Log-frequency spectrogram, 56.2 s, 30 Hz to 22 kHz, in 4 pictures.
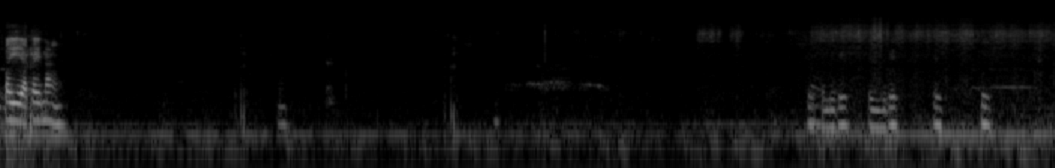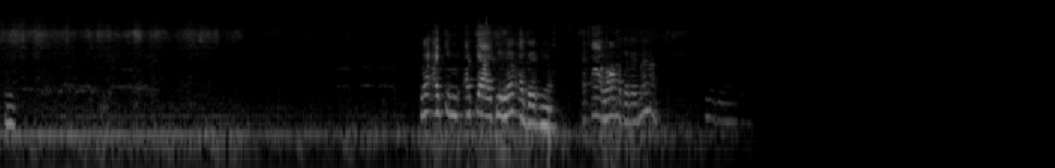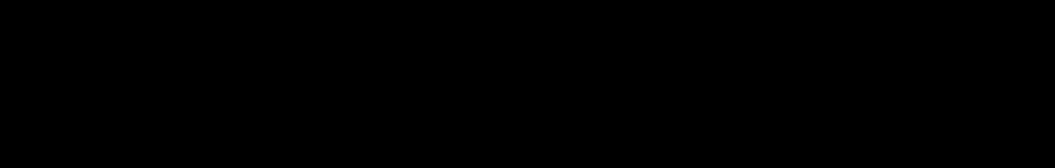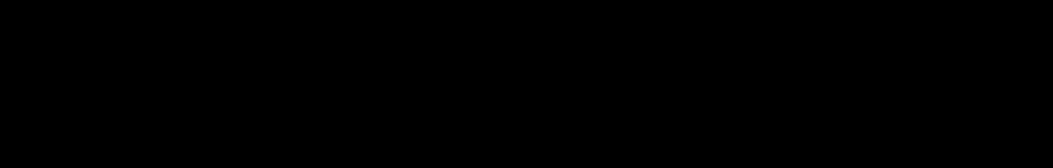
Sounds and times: Speech: 0.0 - 0.9, 10.8 - 13.3, 19.7 - 22.9
Animal: 2.2 - 23.6.

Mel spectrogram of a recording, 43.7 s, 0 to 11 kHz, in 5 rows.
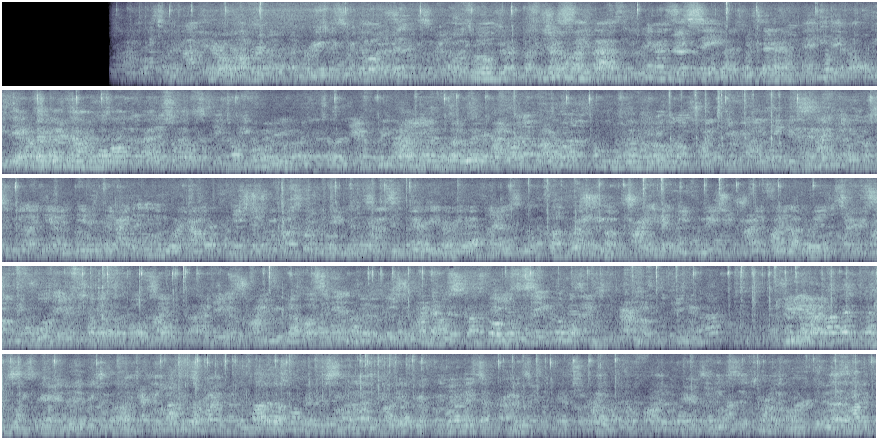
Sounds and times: Speech: 1.1 - 43.7.

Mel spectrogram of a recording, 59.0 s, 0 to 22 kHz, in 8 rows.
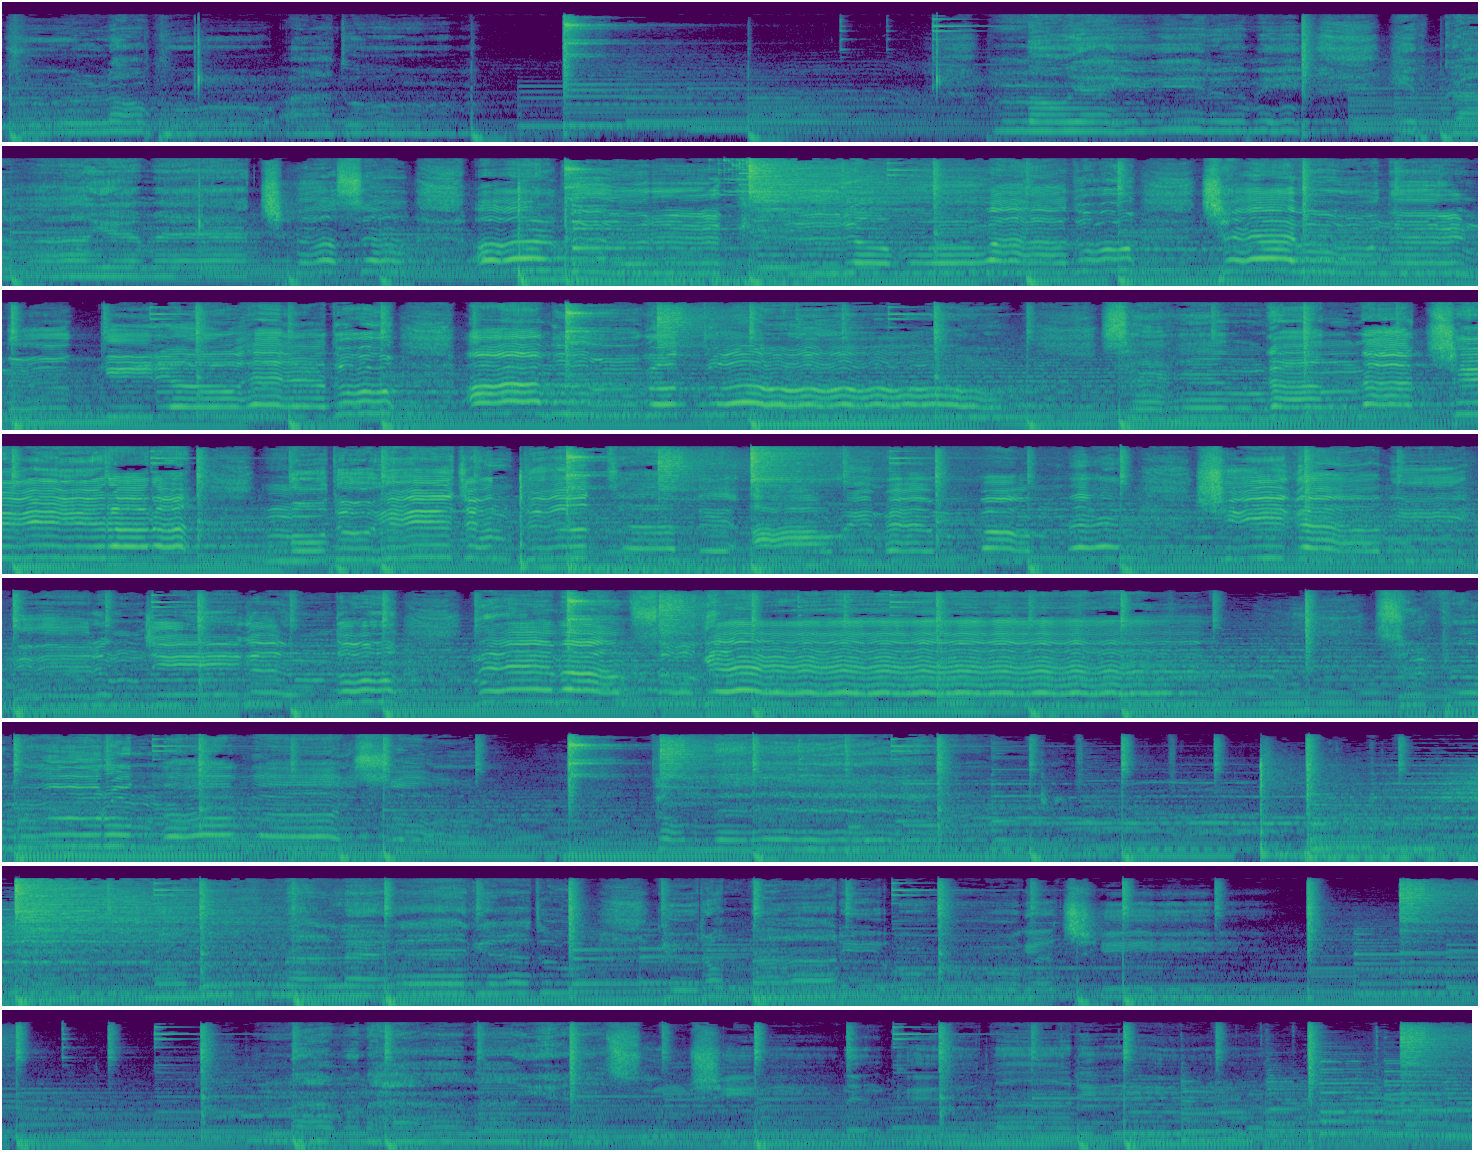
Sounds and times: Music: 0.0 - 59.0.

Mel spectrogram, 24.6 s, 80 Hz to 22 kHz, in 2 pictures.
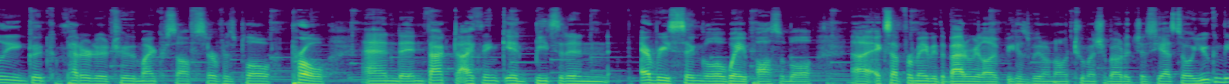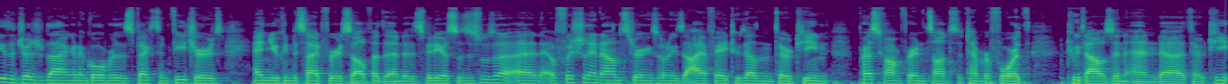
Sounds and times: Speech: 0.0 - 24.5.

